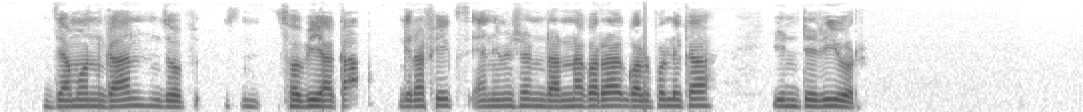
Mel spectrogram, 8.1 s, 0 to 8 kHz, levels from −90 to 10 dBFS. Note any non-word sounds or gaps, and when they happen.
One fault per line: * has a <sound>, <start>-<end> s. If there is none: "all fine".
all fine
